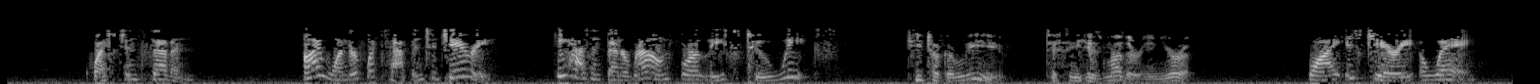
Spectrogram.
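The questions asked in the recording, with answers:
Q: Why is Jerry away?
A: He took a leave to see his mother in Europe.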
